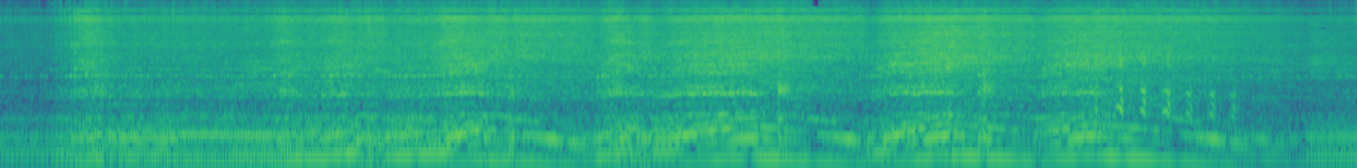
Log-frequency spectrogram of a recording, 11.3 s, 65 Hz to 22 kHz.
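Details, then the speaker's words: 660cc three-cylinder engine just fitted with an N2 ECU, upgraded turbo and injectors: revs climb and fall cleanly in repeated blips with pops on the overrun. Slight manifold smoke is thought to be oil burning off. Normal revving. "got the pit pops we got a little bit of smoke coming from the manifold either"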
